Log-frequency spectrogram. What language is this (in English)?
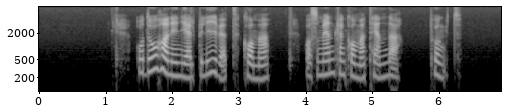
Swedish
